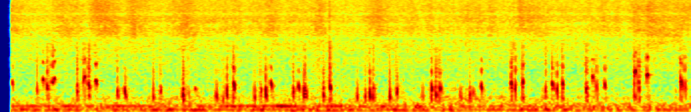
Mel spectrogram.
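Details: Pet guinea pig making happy sounds indoors: soft, quick chirping and clicking ticks pattering in rapid irregular bursts, quiet and close, over a low steady background hum.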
